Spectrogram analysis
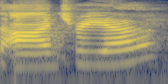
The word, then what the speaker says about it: Andrea: your name is miss my name is andrea andrea yeah three syllables yes sir three syllables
